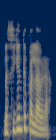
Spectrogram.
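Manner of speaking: ordinary talk, nothing marked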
